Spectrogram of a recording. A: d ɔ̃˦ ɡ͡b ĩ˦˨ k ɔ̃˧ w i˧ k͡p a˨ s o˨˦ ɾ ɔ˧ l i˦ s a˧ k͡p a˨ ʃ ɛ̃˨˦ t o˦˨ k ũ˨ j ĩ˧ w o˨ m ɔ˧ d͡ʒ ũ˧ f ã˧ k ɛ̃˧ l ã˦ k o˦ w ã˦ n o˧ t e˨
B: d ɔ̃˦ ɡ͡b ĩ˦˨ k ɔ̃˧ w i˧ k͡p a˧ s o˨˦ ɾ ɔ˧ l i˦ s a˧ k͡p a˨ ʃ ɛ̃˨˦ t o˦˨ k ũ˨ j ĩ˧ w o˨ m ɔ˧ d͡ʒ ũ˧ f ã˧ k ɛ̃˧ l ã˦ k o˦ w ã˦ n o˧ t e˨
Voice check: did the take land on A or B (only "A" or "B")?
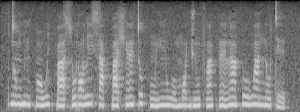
A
